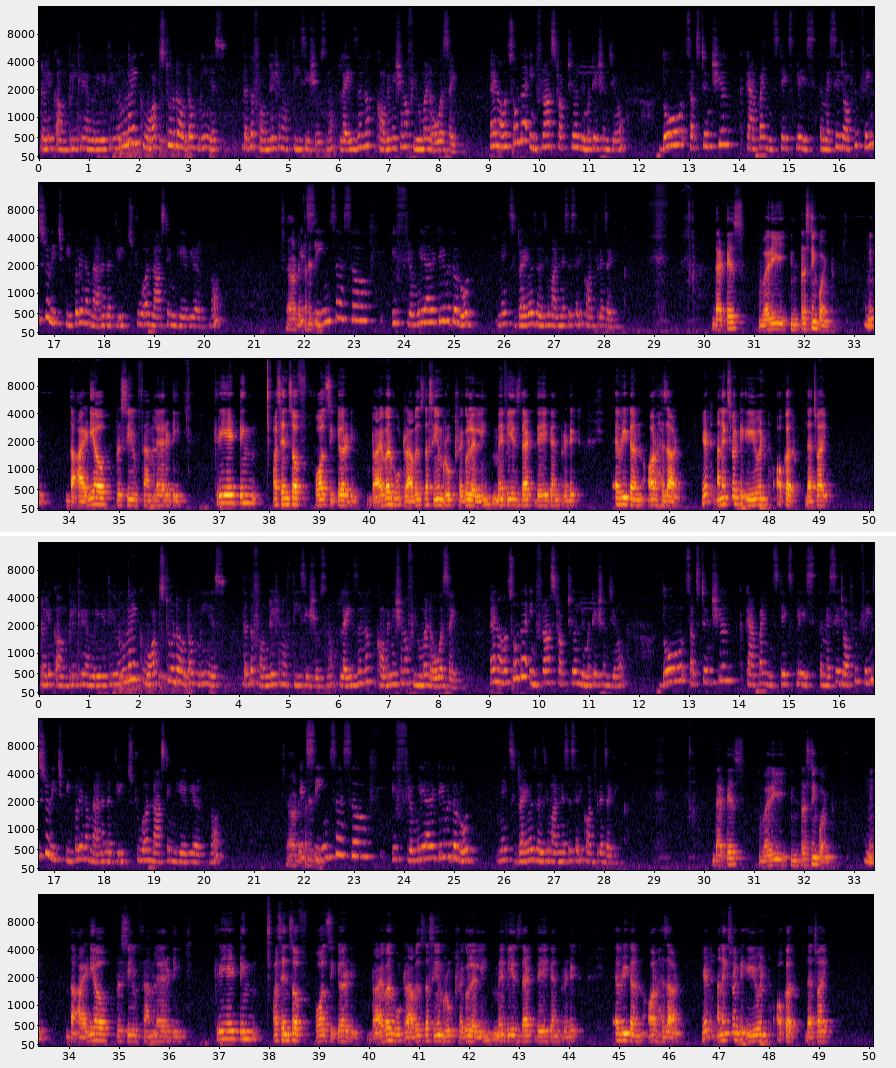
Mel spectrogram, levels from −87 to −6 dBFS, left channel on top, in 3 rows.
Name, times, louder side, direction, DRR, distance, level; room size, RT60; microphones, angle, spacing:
voice 1, 0.0-8.4 9.0-11.7 12.4-13.8 14.1-18.4 18.6-20.3 21.9-23.3 23.7-25.3 25.8-28.3 33.2-33.5 46.7-47.1, left 1 dB, 20° right, 1.6 m, -35 dB
voice 2, 21.6-22.3 30.2-30.8 31.1-32.6 33.2-33.5 33.9-36.3 36.9-37.8 38.1-39.8 40.1-44.2 44.9-46.2 46.6-49.1, left 5 dB, 70° left, 0.5 m, -26 dB
6.6 x 2.4 x 2.3 m
head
